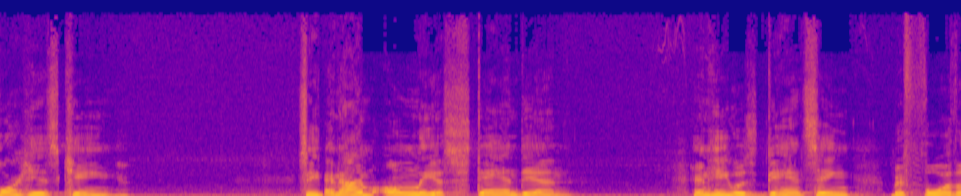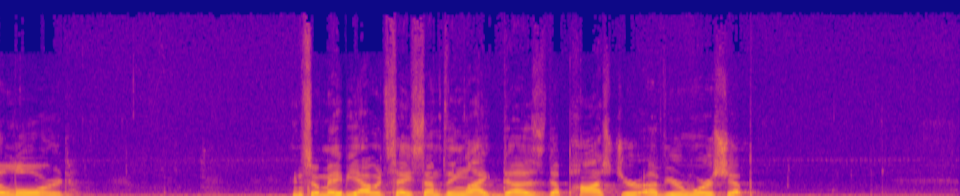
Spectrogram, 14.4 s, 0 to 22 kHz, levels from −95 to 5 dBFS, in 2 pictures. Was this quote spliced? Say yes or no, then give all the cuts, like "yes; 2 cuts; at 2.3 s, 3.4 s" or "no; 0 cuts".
yes; 1 cut; at 2.4 s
